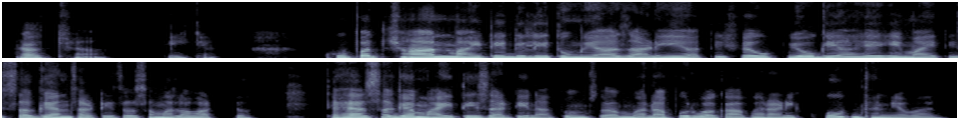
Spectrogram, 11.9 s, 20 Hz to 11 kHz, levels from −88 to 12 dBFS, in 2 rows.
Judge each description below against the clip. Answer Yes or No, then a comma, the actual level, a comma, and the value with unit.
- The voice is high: Yes, high, 200 Hz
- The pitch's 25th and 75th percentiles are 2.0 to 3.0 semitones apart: No, average, 3.6 semitones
